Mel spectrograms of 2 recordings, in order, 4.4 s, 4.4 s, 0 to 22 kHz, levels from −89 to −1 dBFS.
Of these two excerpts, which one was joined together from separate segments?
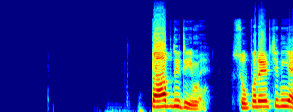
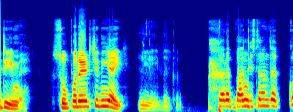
second; 1 cut; at 3.1 s

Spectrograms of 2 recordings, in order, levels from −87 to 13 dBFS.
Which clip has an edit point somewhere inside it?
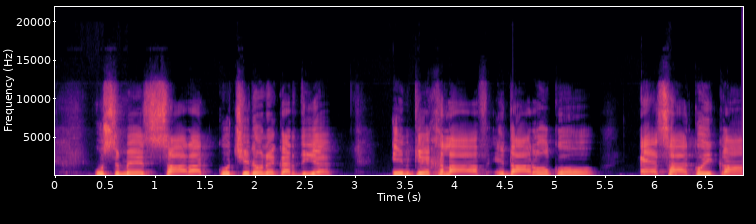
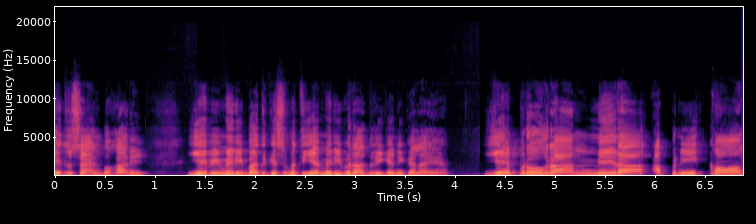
second; 1 cut; at 4.1 s

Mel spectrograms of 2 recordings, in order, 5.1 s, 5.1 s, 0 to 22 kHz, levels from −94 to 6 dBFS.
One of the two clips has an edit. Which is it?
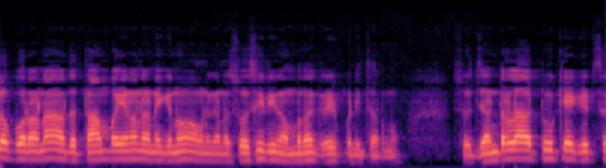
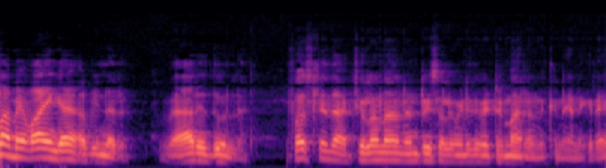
second; 1 cut; at 2.4 s

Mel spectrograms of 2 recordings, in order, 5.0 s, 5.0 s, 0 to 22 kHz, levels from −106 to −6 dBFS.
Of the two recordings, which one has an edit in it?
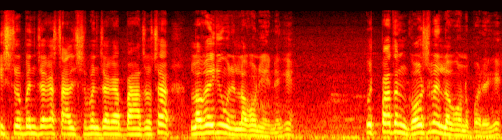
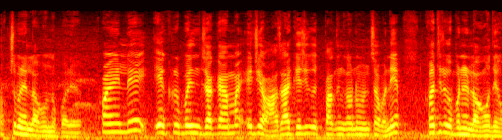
second; 1 cut; at 1.0 s

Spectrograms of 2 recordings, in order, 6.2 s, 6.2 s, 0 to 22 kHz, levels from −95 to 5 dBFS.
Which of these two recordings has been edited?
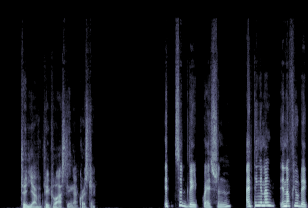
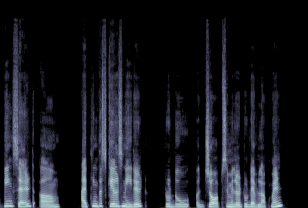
first; 2 cuts; at 3.0 s, 4.7 s

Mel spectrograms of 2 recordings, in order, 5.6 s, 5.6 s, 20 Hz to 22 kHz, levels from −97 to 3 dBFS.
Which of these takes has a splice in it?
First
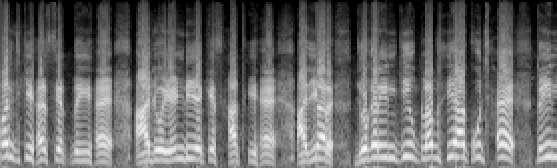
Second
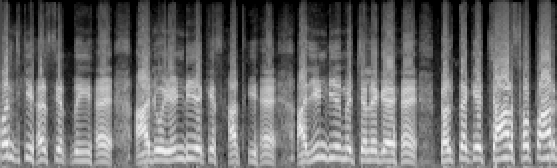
first; 1 cut; at 3.1 s

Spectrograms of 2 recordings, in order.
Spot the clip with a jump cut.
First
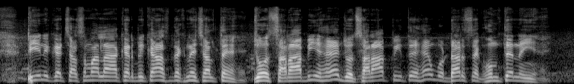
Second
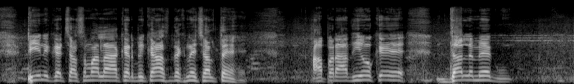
first; 1 cut; at 2.4 s

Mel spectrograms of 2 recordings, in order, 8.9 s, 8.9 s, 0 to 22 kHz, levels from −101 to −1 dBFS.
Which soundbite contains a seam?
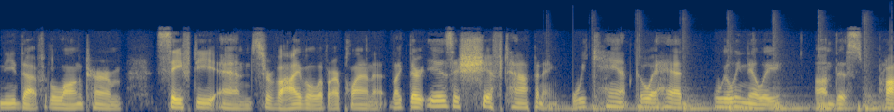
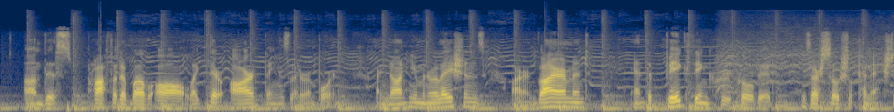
first; 2 cuts; at 5.8 s, 7.0 s

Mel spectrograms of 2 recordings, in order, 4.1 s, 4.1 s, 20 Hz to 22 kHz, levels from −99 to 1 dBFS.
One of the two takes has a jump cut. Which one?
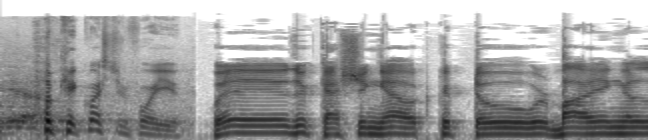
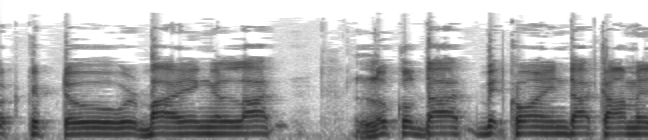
first; 1 cut; at 1.1 s

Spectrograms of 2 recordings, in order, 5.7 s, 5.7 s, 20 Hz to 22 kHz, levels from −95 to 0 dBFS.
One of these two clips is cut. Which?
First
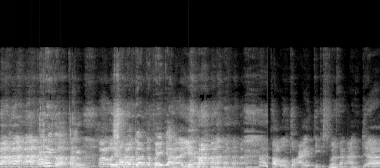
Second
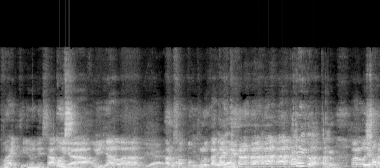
first; 1 cut; at 4.0 s

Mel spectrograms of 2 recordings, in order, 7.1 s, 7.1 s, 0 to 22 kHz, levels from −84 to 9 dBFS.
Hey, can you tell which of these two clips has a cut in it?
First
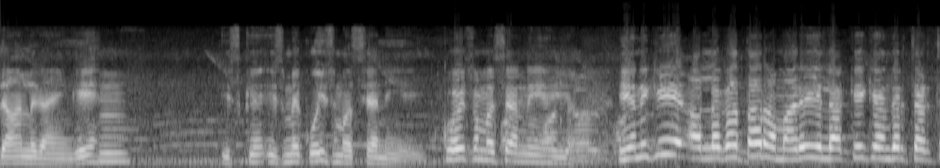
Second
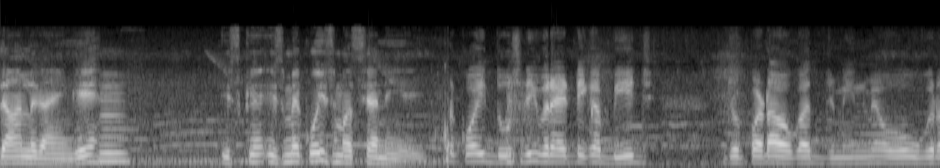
second; 1 cut; at 3.3 s

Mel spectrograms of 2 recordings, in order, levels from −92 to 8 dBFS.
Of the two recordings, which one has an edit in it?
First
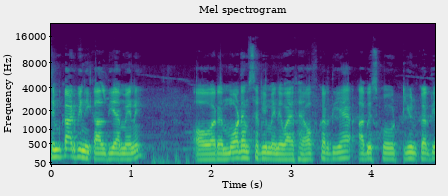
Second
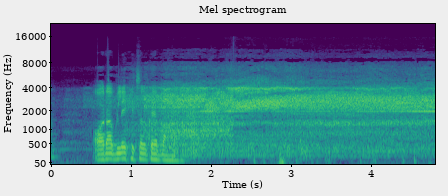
second; 1 cut; at 2.3 s

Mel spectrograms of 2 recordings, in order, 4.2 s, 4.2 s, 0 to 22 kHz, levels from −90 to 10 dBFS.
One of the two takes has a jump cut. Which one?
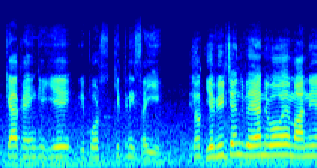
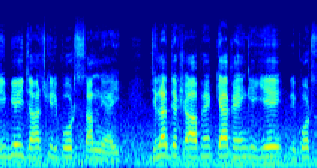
first; 1 cut; at 2.7 s

